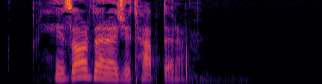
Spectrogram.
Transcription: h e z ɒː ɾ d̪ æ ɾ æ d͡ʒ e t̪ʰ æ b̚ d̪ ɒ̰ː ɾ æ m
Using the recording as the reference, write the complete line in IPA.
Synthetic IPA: h e z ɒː ɾ d̪ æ ɾ æ d͡ʒ e t̪ʰ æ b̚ d̪ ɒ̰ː ɾ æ m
